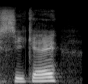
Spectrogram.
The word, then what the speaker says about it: Szekely: And so his last name is normally spelled S-Z-E-K-E-L-Y, but that's pronounced C-K in Polish.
